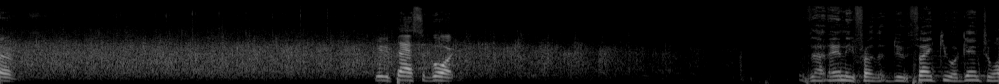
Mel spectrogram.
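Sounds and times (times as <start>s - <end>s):
audience applauding: 0.0s - 7.8s
speech: 3.8s - 4.7s, 8.0s - 9.9s.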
